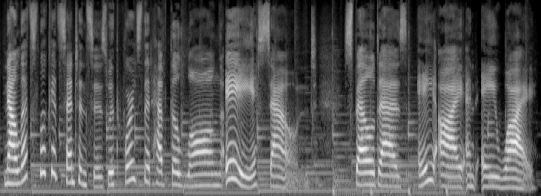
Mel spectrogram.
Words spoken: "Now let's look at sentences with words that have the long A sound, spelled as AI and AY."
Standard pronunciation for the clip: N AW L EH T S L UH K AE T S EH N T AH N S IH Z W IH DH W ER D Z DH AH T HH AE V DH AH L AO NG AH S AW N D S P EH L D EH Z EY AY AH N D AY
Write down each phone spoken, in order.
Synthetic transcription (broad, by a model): N AW L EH T S L UH K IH T S EH N T AH N S IH Z W IH DH W ER D Z DH AH T HH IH V DH AH L AO NG AH S AW N D S P EH L D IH Z EY AY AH N D AY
